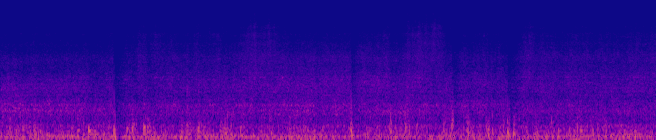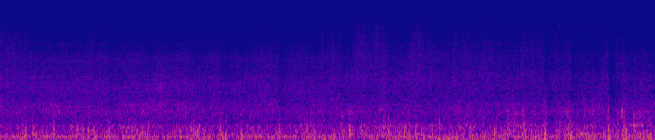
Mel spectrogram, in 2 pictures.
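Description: Express passenger train running at speed, heard from an open coach doorway: a steady, heavy rumble of wheels on the track mixed with rushing air.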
